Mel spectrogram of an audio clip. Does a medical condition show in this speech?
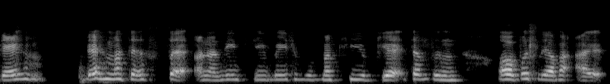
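Yes: cerebral palsy; left side affected, walking and dexterity difficulties, profoundly deaf, tightens easily, riding for disabled 15 years; speech impairment.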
